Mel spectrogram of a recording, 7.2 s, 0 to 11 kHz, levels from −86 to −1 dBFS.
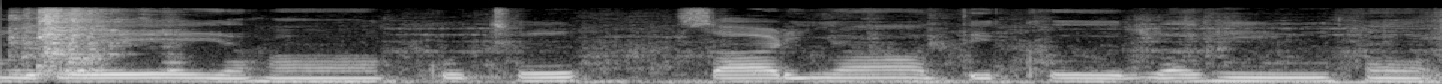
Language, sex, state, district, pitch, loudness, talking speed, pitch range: Hindi, male, Madhya Pradesh, Dhar, 130 Hz, -18 LUFS, 60 wpm, 130-135 Hz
